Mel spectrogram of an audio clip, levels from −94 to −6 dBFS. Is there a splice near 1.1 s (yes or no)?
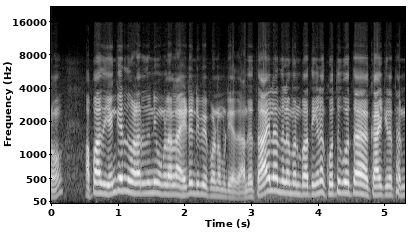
no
